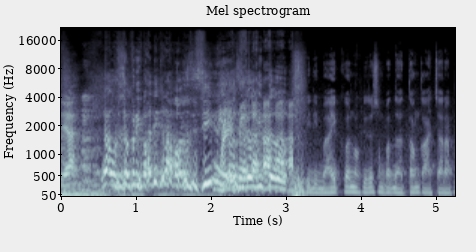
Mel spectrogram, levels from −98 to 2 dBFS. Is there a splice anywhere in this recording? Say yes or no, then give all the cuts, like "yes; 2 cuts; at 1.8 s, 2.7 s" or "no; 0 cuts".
yes; 1 cut; at 3.1 s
